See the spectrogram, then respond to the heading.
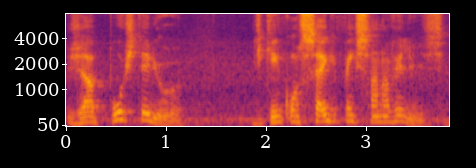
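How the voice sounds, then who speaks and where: A man's dark, mellow voice sits at a fairly high pitch and is somewhat breathy. He goes at a fairly slow pace with very wide pitch swings. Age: 60s. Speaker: LGBT elder rights activist. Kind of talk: podcast interview.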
